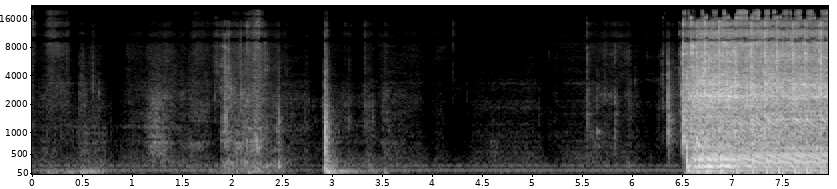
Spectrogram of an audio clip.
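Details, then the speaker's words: Husqvarna 450 chainsaw after teardown, carb cleaning and tuning, with a replacement spark plug fitted after weak running; bursts into a loud, steady high buzz without sputtering, running much better. "w that sounds a lot better so I'm not sure how long the hip of plug will last with I'm try it"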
